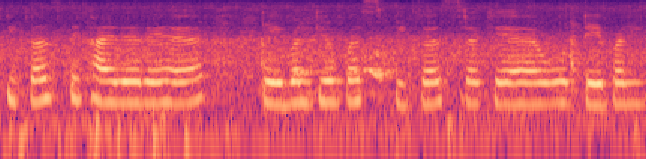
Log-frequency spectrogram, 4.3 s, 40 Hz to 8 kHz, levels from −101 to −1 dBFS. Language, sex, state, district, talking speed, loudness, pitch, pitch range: Hindi, female, Maharashtra, Gondia, 195 wpm, -16 LUFS, 260 Hz, 250-270 Hz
